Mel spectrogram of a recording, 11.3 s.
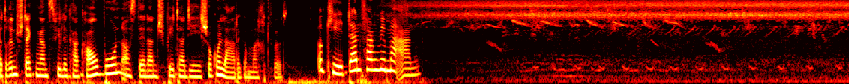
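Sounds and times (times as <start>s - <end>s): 
speech: 0.0s - 5.7s
rainforest ambience with insects: 5.1s - 11.3s.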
